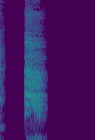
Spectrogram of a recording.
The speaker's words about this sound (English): Bless you. My wife just sneezed.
